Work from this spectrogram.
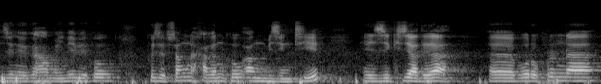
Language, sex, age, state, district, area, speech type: Bodo, male, 45-60, Assam, Kokrajhar, urban, spontaneous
